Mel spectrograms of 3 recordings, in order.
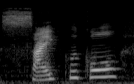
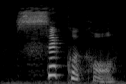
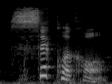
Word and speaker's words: cyclical: be a little bit harder because it's not cyclical but it's pronounced cyclical cyclical so say that with me cyclical yeah it's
